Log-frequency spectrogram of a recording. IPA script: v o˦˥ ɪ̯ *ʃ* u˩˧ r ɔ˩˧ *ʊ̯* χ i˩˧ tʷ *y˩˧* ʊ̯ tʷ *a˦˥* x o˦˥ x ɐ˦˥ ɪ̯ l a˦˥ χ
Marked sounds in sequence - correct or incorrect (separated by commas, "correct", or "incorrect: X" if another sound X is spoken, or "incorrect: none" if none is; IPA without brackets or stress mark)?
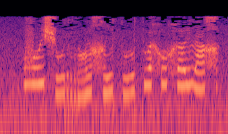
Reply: correct, incorrect: ɪ̯, incorrect: ɨ˩˧, correct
